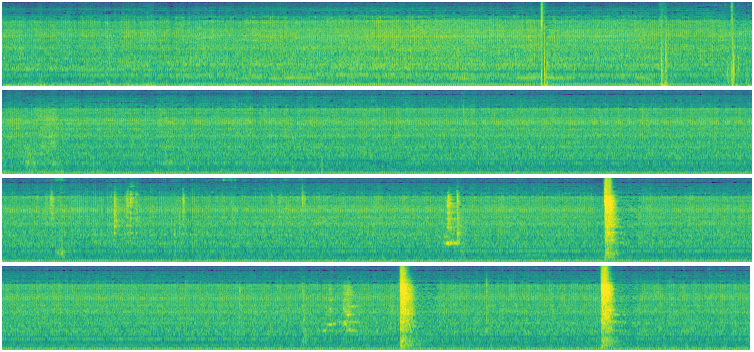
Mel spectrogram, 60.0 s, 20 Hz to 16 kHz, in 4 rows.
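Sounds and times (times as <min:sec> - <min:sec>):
diesel engine running: 0:00.0 - 0:59.9
loud metallic bangs: 0:02.1 - 0:21.5, 0:42.0 - 0:42.7, 0:51.1 - 0:53.8, 0:57.0 - 0:57.7.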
